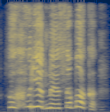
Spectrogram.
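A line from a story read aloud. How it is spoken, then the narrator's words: Shout. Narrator (Russian): закричала Женя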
